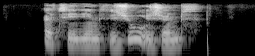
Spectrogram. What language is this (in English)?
Kabyle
